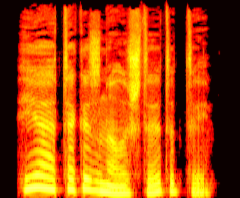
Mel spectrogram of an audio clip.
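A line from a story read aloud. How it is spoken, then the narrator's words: Surprisingly impassive. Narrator (Russian): произнесла она на удивление бесстрастным тоном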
